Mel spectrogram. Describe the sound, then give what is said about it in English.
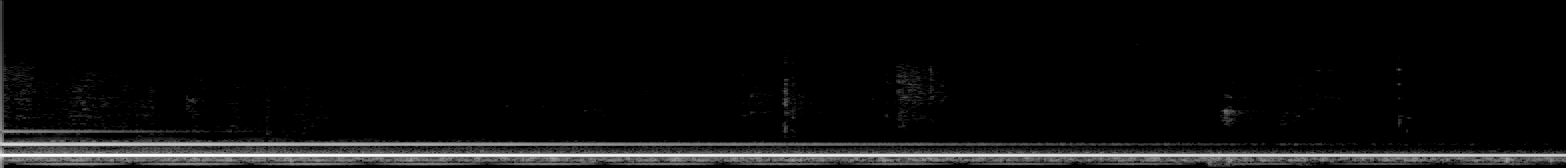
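A meditation bell rings once and hums on, its steady tone slowly fading over about twelve seconds with a soft, rhythmic wavering pulse underneath. No one speaks. “We have a sound of the bell.”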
